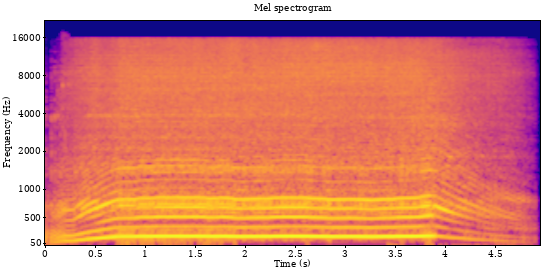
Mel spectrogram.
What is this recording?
Chainsaw Cut
Field recording on an 18" 2-stroke gas chainsaw.
saw, cutting, chainsaw, motor, cut, chain, gas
